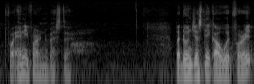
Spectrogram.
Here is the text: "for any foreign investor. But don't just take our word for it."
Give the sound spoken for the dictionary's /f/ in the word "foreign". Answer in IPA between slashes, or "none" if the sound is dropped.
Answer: /f/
